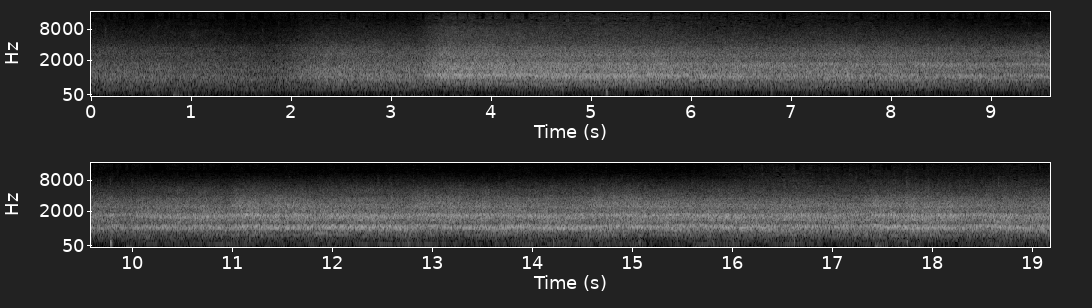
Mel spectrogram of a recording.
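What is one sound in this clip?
A large stadium crowd roars and chants steadily, rising louder after a few seconds.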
